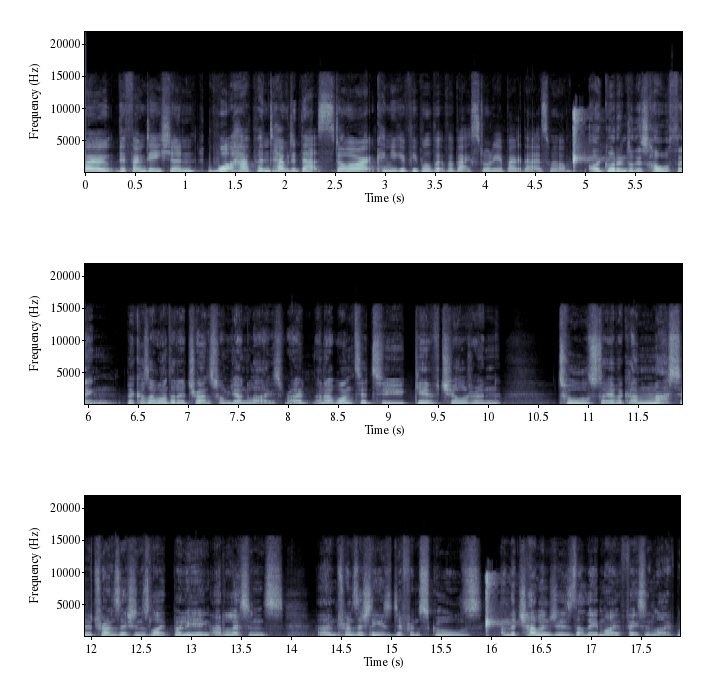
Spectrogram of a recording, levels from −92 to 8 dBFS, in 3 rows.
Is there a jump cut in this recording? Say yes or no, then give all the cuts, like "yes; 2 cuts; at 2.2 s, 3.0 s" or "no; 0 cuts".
yes; 3 cuts; at 1.2 s, 4.9 s, 16.1 s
